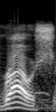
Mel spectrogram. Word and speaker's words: Roush: Darth says it's pronounced Roush.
